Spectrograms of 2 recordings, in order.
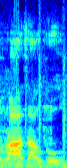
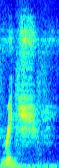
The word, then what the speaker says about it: Ra's al Ghul: Ra's al Ghul, who many people mistakenly call Ra's al Ghul because of that stupid fucking Batman movie. But basically everything I've looked up says, yeah, it's correctly pronounced Ra's.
